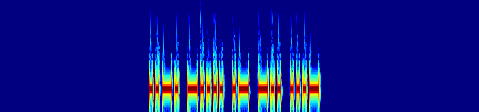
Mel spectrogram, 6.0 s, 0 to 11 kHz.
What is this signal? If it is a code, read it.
Morse code, heard as a keyed tone, about 30 wpm, 700 Hz. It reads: F6ADV
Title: DXCC-100 Call Signs - 5 Characters - Repeated 3x - 30wpm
